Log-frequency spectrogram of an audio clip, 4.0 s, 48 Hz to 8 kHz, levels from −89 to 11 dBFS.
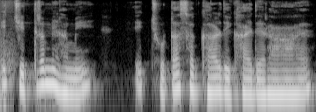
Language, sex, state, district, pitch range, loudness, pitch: Hindi, male, Assam, Kamrup Metropolitan, 110-145 Hz, -13 LUFS, 125 Hz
